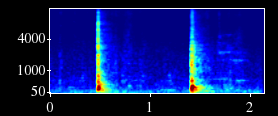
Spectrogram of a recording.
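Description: Tarot cards tapped down on a wooden table: two sharp taps about a second apart.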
